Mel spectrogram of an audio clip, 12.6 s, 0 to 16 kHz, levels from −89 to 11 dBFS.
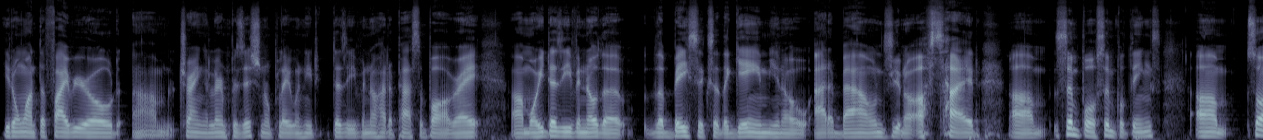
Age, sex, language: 20-39, male, English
